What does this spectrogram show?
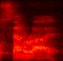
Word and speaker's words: samurai: I, however, isn't spelled with the letter it makes, it's spelled with an AI. For example, samurai.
